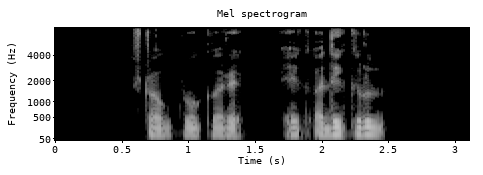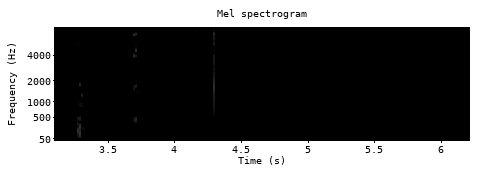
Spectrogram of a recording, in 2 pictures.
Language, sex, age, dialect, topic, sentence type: Marathi, male, 18-24, Northern Konkan, banking, statement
